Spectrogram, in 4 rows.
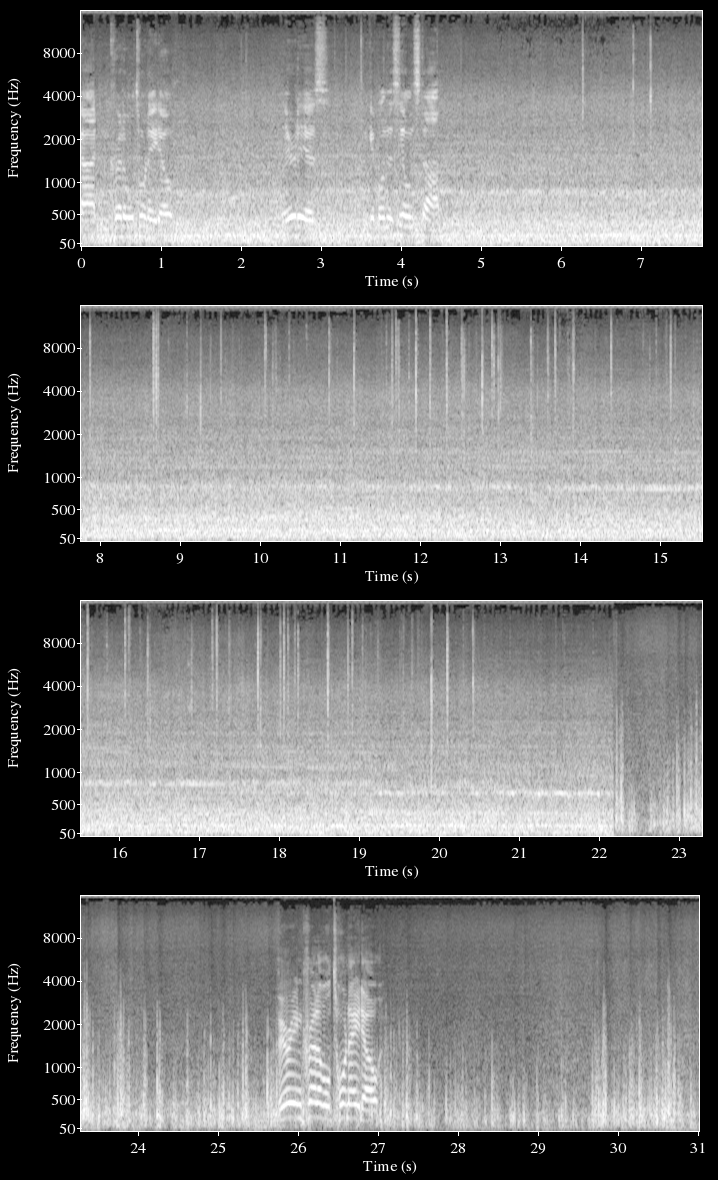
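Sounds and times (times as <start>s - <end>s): car engine hum: 0.0s - 22.2s
road noise: 0.0s - 25.7s
raindrops ticking on windshield: 5.9s - 20.8s.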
